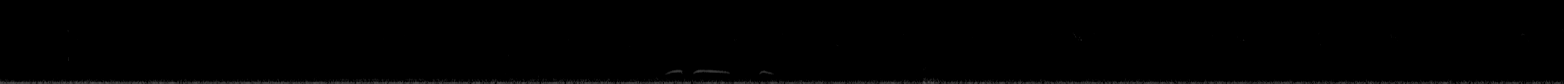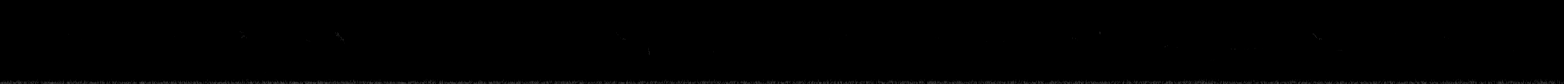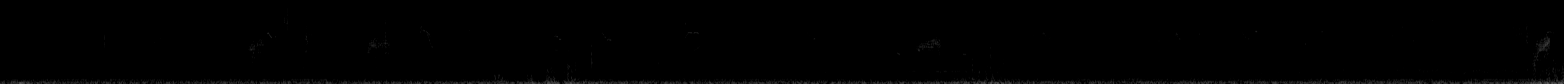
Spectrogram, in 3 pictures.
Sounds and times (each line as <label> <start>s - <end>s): background noise 0.0s - 46.9s
starlings on bird feeders 0.0s - 46.9s
blackbird 0.1s - 11.5s
collared dove 2.8s - 10.4s
blackbird 21.6s - 31.2s
blackbird 32.0s - 46.9s
greenfinch 40.2s - 43.3s
collared dove 45.1s - 46.9s
greenfinch 46.4s - 46.9s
